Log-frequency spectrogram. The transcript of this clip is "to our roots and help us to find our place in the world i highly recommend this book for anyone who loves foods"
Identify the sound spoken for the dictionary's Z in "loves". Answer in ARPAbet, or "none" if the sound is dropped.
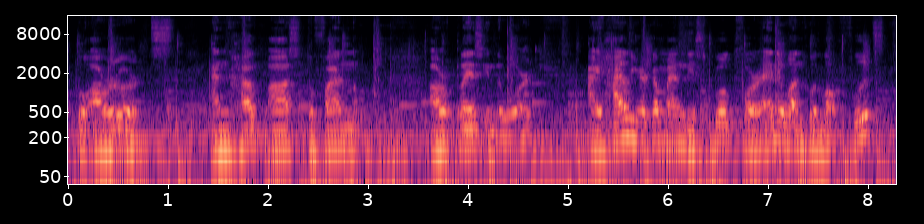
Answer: none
